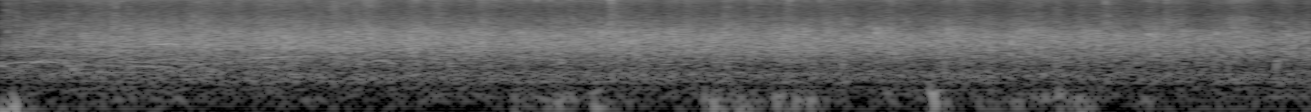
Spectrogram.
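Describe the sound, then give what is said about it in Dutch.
Steady, dense applause from a large audience, many hands clapping together at an even level for several seconds without a break. “Ik wil zeggen, een warm applaus.”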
